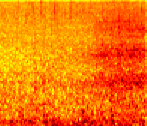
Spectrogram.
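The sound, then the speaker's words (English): Steady thunderstorm noise of heavy rain and gusting wind, a dense continuous roar with a deep low rumble underneath, loud and unbroken for the whole stretch with no voices. “The wind and rain were picking up, and the sky had an unpleasant greenish-yellow color.”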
